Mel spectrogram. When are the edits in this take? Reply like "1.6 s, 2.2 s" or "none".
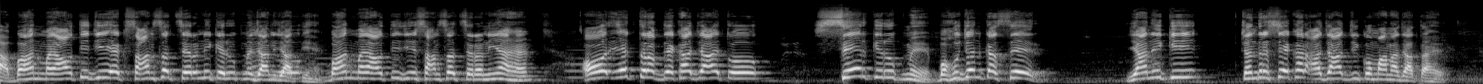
3.1 s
